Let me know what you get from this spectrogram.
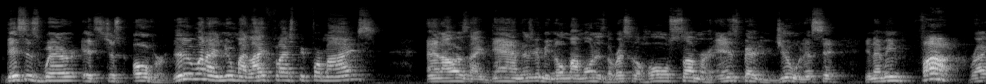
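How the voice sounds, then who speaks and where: A man's voice: on the high side, a bit bright, roomy sound. A man telling a raunchy comic story casually, full of slang and swearing and acting out the dialogue. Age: adult, parent. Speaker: comedic storyteller.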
